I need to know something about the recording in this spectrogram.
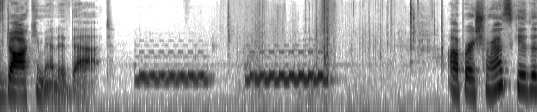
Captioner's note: phone rings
